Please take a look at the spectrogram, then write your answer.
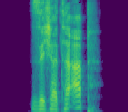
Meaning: inflection of absichern: 1. first/third-person singular preterite 2. first/third-person singular subjunctive II
- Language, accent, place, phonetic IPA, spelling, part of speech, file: German, Germany, Berlin, [ˌzɪçɐtə ˈap], sicherte ab, verb, De-sicherte ab.ogg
